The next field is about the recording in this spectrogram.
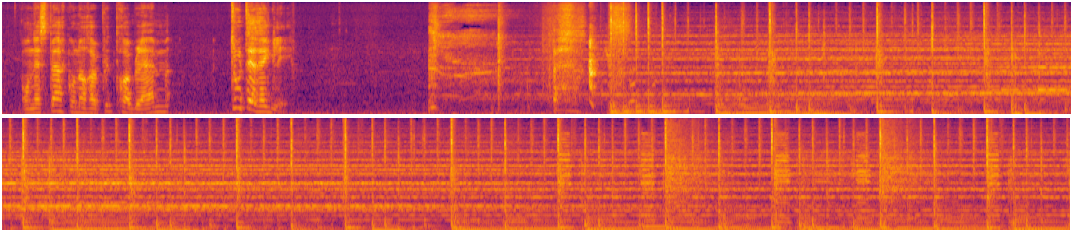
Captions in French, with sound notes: On espère qu'on n'aura plus de problèmes, tout est réglé! (rires)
